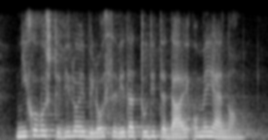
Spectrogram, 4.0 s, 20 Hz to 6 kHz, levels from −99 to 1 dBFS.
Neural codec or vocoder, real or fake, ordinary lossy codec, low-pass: none; real; none; 5.4 kHz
